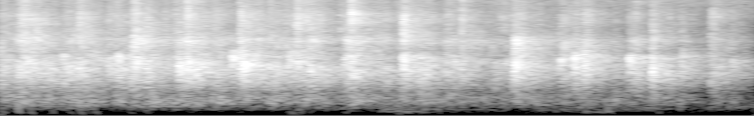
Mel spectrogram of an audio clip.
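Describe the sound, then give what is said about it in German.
An audience applauds steadily, a dense wash of many hands clapping at moderate loudness with small swells and dips throughout, and no voices over it. “Applaus”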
